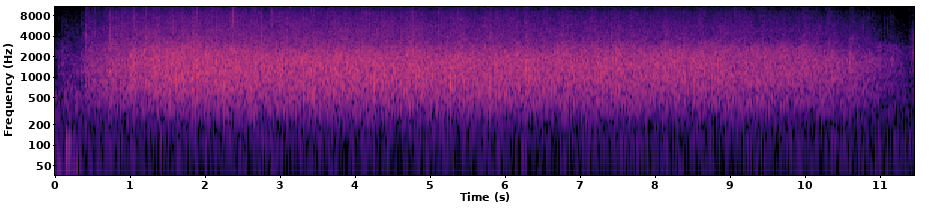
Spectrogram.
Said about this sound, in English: can we please give another round of applause for this amazing family?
